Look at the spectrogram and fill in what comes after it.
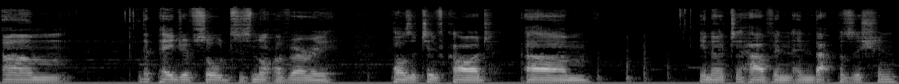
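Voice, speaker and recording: The speech moves at a very slow pace, with long, frequent pauses. Music plays in the background. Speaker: tarot reader. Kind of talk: tarot reading monologue. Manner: halting, many fillers.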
